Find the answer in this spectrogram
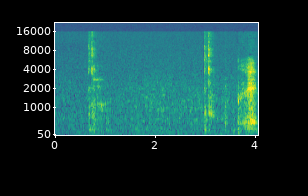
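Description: Near silence, with two faint, short clicks, one about a second in and one near the end.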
